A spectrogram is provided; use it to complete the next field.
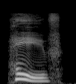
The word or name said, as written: pave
